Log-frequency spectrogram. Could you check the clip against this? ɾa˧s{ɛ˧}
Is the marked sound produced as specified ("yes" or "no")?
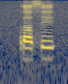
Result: no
